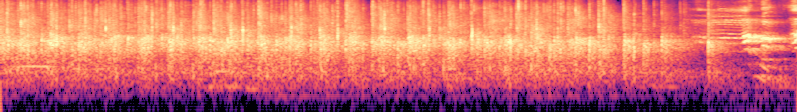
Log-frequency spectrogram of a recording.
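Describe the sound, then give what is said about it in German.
Loud, sustained applause as a group of Bible-class students at a church service applaud themselves, dense clapping continuing steadily for several seconds before tapering off near the end with a few stray claps and faint voices. “Und ihr habt das richtig klasse gemacht und jetzt habt ihr euch einen richtig starken Applaus gegeben.”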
